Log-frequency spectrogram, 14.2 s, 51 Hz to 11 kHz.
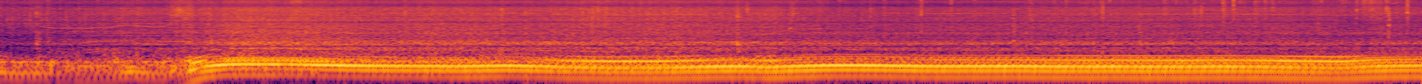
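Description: Jeep Wrangler engine revving up about two seconds in and then held at steady, raised revs under load as the 4x4 crawls over fallen branches.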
